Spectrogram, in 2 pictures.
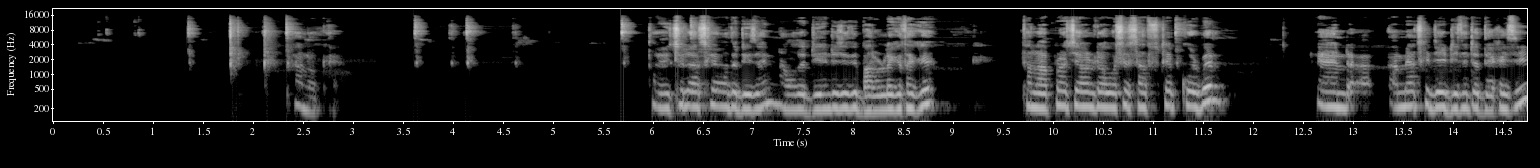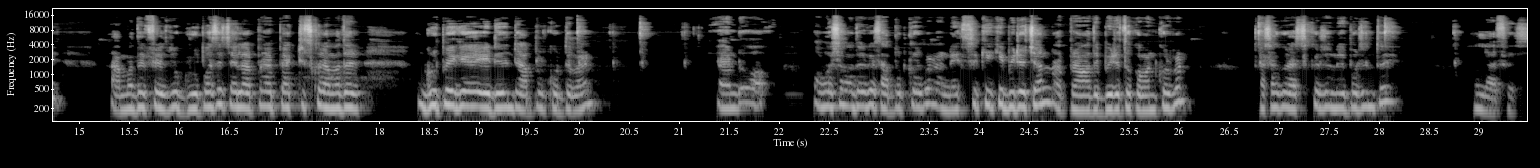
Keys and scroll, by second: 1.7 ctrl+;, 2.2 ctrl+alt+;.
